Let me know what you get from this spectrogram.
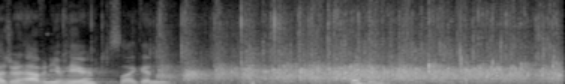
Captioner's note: audience applauds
